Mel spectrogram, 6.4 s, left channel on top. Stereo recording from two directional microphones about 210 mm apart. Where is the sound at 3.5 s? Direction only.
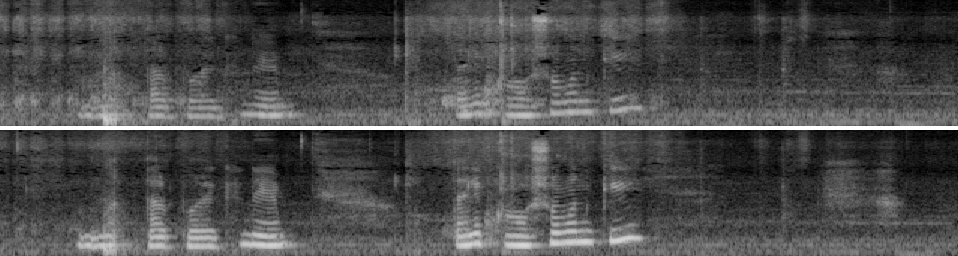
45° right (ahead or behind).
